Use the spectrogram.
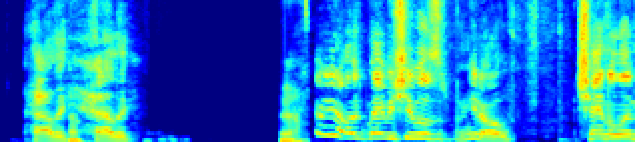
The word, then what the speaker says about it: Halle: Halle.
